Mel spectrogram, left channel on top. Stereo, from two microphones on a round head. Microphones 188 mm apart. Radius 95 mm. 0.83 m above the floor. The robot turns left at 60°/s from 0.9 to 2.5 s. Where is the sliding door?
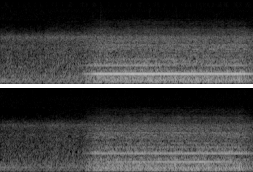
No sliding door in this recording.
